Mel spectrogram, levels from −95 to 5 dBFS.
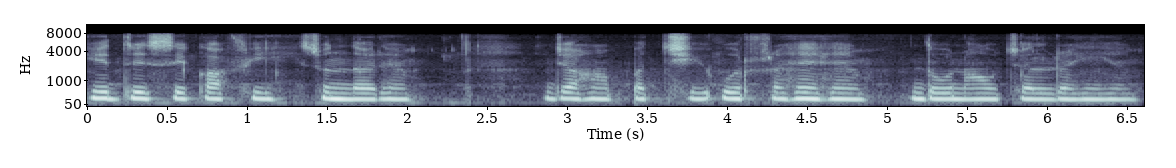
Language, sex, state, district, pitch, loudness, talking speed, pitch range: Hindi, female, Arunachal Pradesh, Lower Dibang Valley, 205 Hz, -14 LUFS, 135 wpm, 200-215 Hz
